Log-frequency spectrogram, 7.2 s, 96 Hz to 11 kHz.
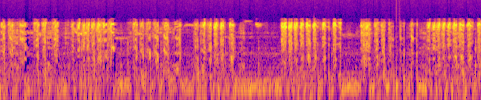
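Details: Nestling great tits being fed a spider at a webcam nest in Ostwald on 12 May 2021; rough, rapidly repeated chirps swell and fade in waves, with quieter scratching between the louder bursts.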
